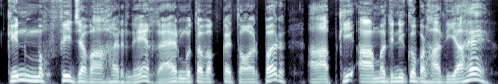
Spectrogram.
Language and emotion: Urdu, surprised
